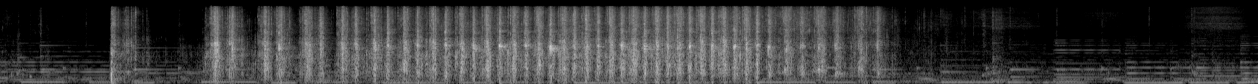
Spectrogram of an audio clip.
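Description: Ice rattling inside a metal tin-on-tin cocktail shaker, shaken hard in a fast, even rhythm for about seven seconds. It comes after one sharp knock as the two tins are pressed together.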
